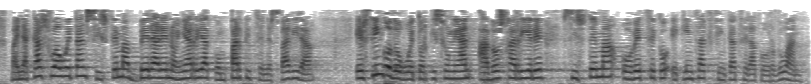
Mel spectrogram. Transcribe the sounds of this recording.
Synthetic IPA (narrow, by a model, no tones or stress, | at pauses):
bajɲakasuawe̞t̪ansist̪e̞maβe̞ɾaɾe̞no̞ɲariako̞mpaɾt̪it͡se̞ne̞zbað̞iɾa | e̞siŋɡo̞ðuɣ̞ue̞t̪o̞ɾkisune̞anaðo̞zɣarie̞ɾe̞sist̪e̞mao̞β̞e̞t͡se̞ko̞ʔe̞kint͡sakfiŋkat͡se̞ɾako̞ːɾðuan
